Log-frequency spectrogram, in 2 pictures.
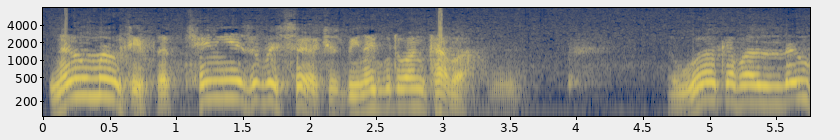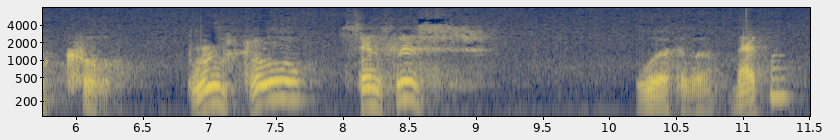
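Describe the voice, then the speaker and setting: Bossy dry british police inspector in a radio play, voice moves around a lot, tinny radio sound. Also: male voice, fairly high pitch, wildly swooping pitch, measured pace, pauses often, breathy edge, full character voice. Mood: dry, reflective. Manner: commanding, dryly sarcastic, thinks aloud. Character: brisk, sardonic male police inspector. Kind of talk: radio drama acting. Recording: tinny, band-limited old radio, faint noise.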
